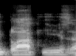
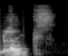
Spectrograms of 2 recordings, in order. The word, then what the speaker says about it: blockies: And some people didn't know how to pronounce blockies. It's actually really blockies. I heard somebody call it blokes. Blokes or blokies. Blokies. Yeah, it's really blockies. I asked them directly.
